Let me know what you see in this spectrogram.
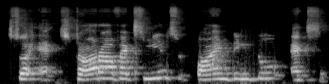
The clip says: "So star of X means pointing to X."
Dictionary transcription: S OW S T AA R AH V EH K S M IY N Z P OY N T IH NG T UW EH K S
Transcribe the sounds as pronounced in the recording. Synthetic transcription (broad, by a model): S OW S T AA R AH P EH K S M IY N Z P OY N T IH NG T UW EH K S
